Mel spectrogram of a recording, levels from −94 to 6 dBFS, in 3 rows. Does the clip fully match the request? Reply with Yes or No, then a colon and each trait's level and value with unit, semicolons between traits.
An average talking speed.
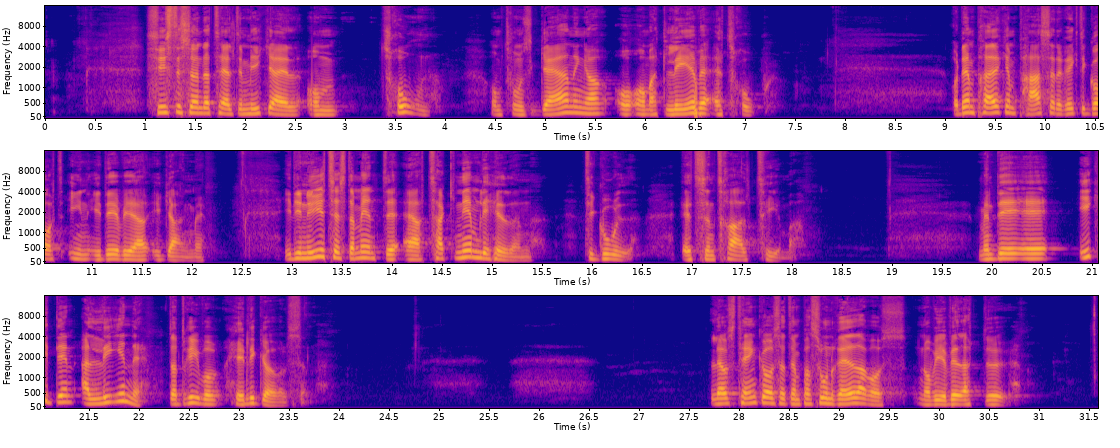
No: slow, 125 wpm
